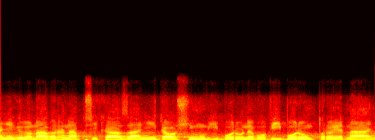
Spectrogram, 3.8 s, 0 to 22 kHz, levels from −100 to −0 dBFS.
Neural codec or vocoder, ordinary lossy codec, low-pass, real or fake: none; Opus, 16 kbps; 7.2 kHz; real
